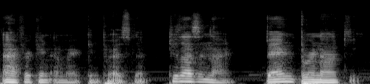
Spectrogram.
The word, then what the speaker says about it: Bernanke: 2009, Ben Bernanke. Bernanke.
